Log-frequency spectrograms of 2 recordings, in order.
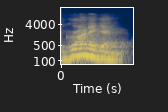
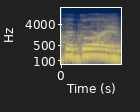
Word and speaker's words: Groningen: me let me go back here these the groningen not gregorian the groningen pieces i probably said it wrong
